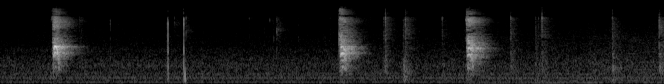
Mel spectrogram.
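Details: Crow recorded 4 June 2018 sneezing repeatedly in a run of four: three loud, hissing, explosive bursts near 0.5, 3.4 and 4.7 seconds, plus faint clicks and small rustles in between.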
